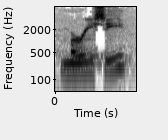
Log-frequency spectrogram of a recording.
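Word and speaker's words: Moreci: pitch walk as Jake Maurice to the plate m o r e c i pronounced macei he is the third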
